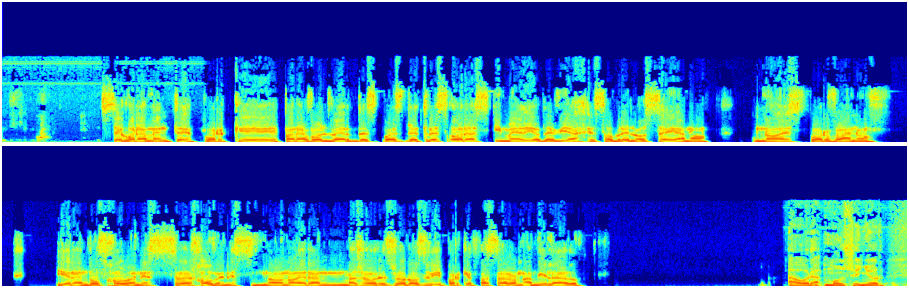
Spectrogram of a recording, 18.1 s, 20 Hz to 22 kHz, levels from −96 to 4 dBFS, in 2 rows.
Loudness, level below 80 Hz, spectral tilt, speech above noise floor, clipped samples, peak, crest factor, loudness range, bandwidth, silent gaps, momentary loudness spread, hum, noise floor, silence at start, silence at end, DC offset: -17 LUFS; -46 dBFS; -4 dB/octave; 56 dB; under 0.1%; -4 dBFS; 14 dB; 4 LU; 13.5 kHz; none; 6 LU; none; -74 dBFS; 0 s; 0 s; under 0.1%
